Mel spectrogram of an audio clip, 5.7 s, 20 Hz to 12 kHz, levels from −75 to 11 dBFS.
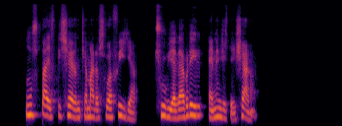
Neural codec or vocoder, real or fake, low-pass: autoencoder, 48 kHz, 32 numbers a frame, DAC-VAE, trained on Japanese speech; fake; 10.8 kHz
